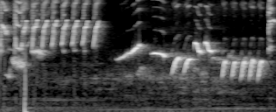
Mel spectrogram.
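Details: Ringed fighter white-rumped shama pouring out a fast, varied song: high repeated chattering notes, a sliding whistle, then series of quick descending slurred whistles, loud and continuous.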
